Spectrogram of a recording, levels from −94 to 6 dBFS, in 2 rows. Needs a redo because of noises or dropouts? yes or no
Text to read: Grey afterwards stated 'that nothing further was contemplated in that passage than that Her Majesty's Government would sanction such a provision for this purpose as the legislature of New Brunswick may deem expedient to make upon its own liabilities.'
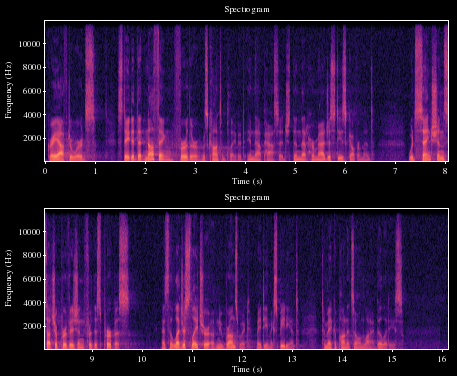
no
